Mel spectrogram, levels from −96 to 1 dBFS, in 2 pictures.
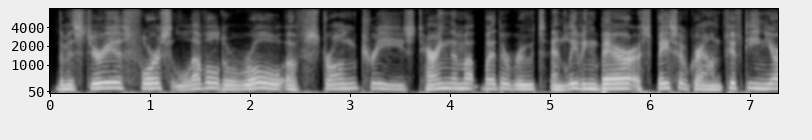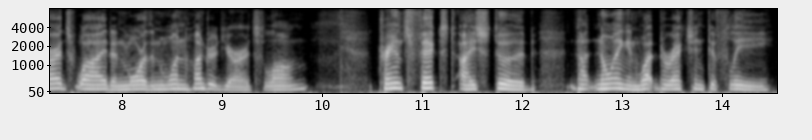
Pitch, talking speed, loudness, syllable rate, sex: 160 Hz, 175 wpm, -19 LUFS, 4.3 syllables/s, male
